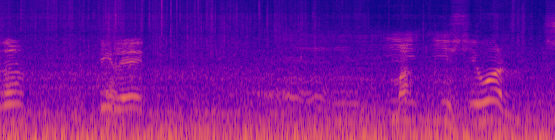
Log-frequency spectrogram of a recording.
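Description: Steady low rumble of road and engine noise inside a moving car's cabin, with short bits of men's speech near the start, about a second in, and around three seconds in.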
